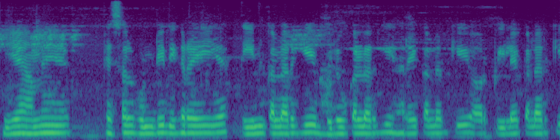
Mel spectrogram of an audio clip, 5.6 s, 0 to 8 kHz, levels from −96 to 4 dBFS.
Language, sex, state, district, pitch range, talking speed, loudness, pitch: Hindi, male, Uttar Pradesh, Jyotiba Phule Nagar, 145-160 Hz, 205 wpm, -30 LUFS, 150 Hz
